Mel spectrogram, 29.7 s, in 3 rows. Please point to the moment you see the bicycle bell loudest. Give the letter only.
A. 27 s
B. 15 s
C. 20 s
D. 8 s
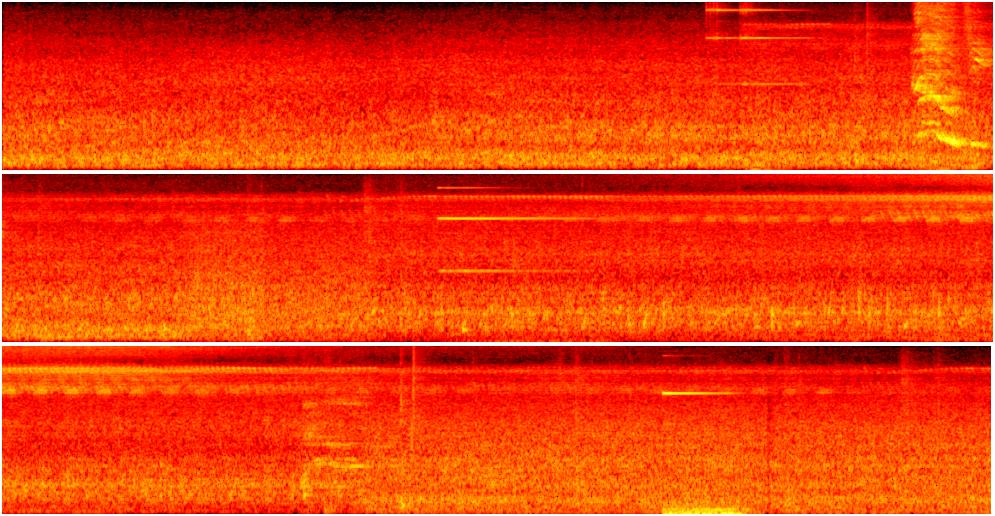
A.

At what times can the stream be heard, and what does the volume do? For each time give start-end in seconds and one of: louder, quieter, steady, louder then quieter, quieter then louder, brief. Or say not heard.
0.0-29.6 steady.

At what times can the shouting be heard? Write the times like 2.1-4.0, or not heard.
9.1-9.8, 22.8-23.5.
